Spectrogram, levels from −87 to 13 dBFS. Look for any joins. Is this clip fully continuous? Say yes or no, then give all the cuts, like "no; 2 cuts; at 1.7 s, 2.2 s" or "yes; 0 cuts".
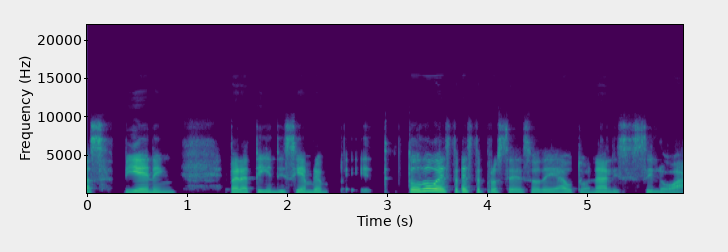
no; 2 cuts; at 1.4 s, 3.7 s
